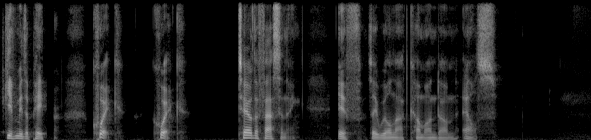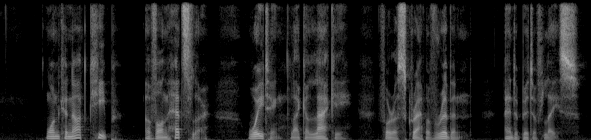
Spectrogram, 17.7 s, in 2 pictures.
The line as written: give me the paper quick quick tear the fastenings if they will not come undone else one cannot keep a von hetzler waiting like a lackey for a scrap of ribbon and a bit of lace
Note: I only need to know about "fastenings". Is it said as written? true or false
false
